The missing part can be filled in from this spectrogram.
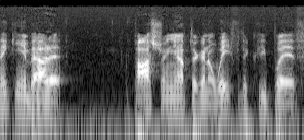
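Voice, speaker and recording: The man's voice has a bright, sharp tone at medium pitch. His intonation is fairly even. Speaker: esports caster. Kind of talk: live commentary. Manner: fast.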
